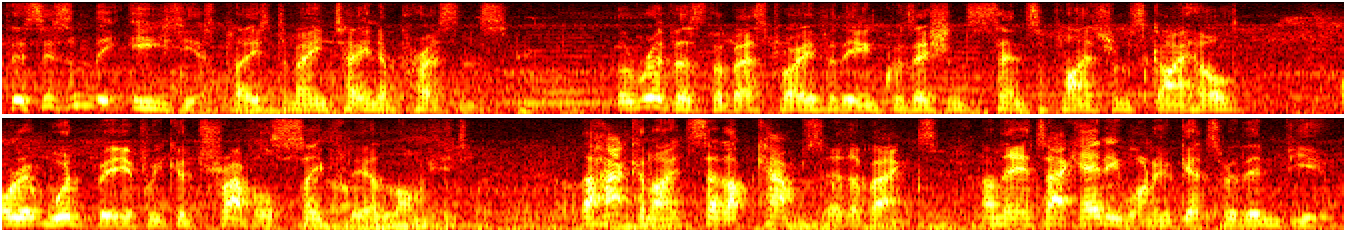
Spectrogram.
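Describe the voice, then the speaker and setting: An actor playing a gruff, dutiful male army lieutenant in a video game, reporting firmly in military fashion. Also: medium pitch, lively intonation, fairly quick, lightly acted. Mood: firm, weary. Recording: game audio over noisy outdoor ambience.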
